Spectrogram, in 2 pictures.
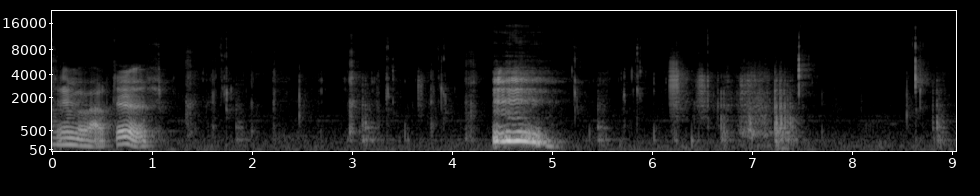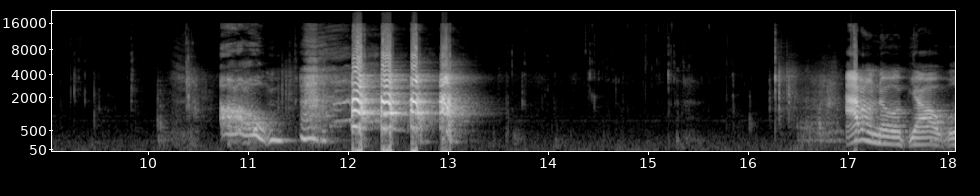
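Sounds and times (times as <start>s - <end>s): chewing food with crunches: 1.0s - 4.4s, 5.0s - 10.7s, 13.4s - 16.5s.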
